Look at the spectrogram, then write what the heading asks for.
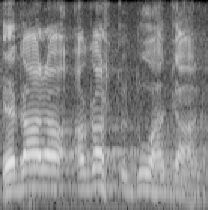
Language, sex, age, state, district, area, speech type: Maithili, male, 60+, Bihar, Supaul, rural, spontaneous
